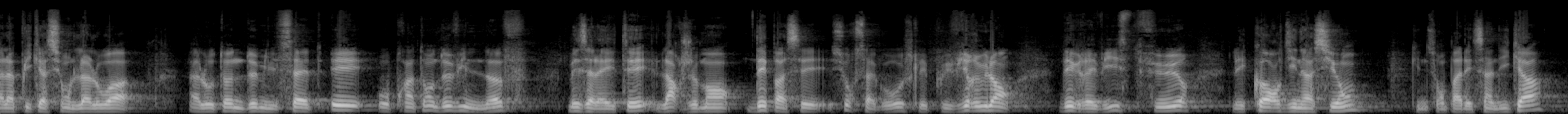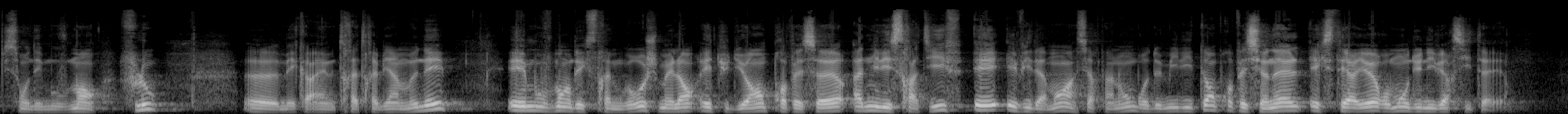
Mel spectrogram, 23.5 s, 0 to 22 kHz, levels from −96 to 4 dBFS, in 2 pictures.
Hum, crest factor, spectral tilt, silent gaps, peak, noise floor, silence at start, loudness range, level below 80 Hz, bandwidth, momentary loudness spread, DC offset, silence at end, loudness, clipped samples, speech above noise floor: none; 18 dB; -4.5 dB/octave; none; -12 dBFS; -54 dBFS; 0 s; 4 LU; -86 dBFS; 15 kHz; 11 LU; under 0.1%; 0.5 s; -30 LUFS; under 0.1%; 25 dB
